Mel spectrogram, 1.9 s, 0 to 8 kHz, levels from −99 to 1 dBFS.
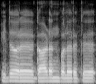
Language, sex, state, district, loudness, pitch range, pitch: Tamil, male, Tamil Nadu, Kanyakumari, -14 LUFS, 110-120 Hz, 115 Hz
